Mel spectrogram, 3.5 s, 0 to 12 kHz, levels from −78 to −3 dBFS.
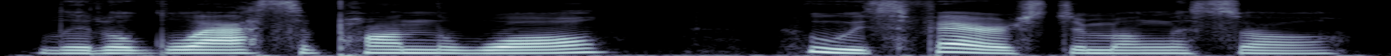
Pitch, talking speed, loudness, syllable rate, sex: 190 Hz, 190 wpm, -18 LUFS, 5.5 syllables/s, female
